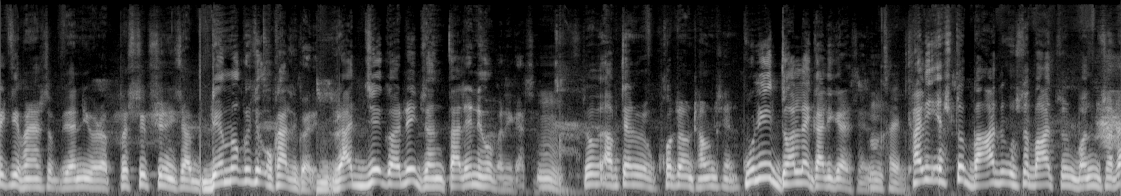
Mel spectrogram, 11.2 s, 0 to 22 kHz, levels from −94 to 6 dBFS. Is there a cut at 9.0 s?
no; 3 cuts; at 2.0 s, 3.2 s, 7.3 s

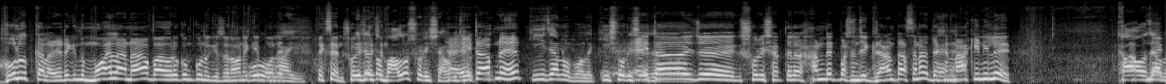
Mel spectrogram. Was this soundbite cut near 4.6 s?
no; 0 cuts

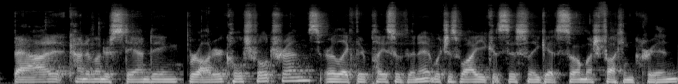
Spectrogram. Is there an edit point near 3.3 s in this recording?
no; 1 cut; at 1.8 s

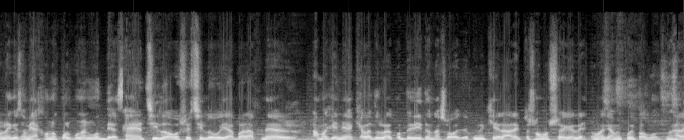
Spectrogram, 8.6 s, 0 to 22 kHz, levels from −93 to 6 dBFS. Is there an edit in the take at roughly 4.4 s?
no; 3 cuts; at 1.5 s, 5.9 s, 7.4 s

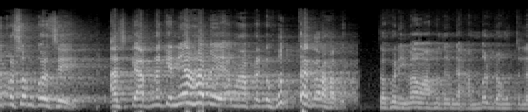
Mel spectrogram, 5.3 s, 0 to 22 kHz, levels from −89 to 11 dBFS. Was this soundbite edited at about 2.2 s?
no; 1 cut; at 3.6 s

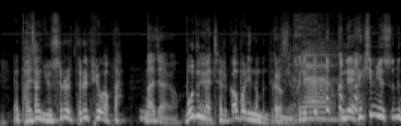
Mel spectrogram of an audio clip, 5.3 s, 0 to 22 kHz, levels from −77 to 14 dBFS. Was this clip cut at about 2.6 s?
yes; 1 cut; at 2.6 s

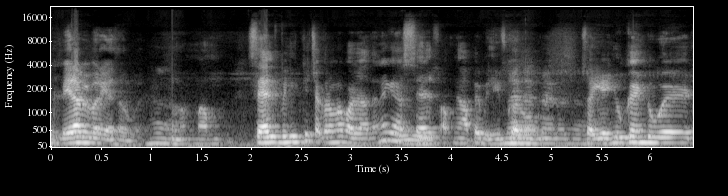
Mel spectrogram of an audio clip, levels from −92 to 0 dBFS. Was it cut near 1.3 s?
yes; 1 cut; at 1.3 s

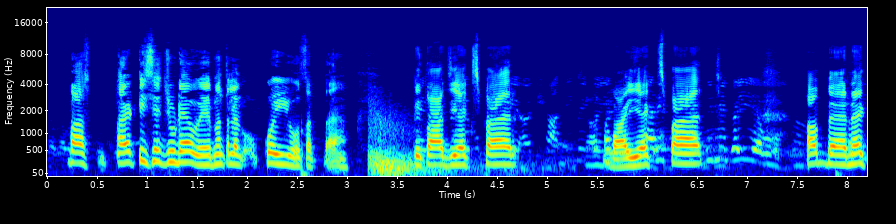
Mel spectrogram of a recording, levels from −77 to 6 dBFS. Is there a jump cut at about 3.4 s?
yes; 1 cut; at 3.4 s

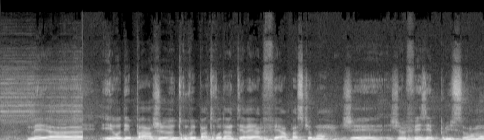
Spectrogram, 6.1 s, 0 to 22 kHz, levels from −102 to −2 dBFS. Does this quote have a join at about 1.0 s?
yes; 1 cut; at 1.0 s

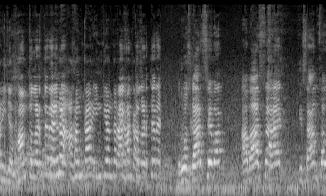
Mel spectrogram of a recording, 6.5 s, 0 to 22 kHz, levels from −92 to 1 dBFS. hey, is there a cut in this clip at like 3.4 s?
yes; 1 cut; at 3.4 s

